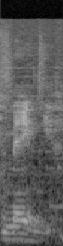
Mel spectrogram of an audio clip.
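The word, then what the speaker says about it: Mei Leaf: I think it's pronounced Mayleaf. M-E-I Leaf.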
